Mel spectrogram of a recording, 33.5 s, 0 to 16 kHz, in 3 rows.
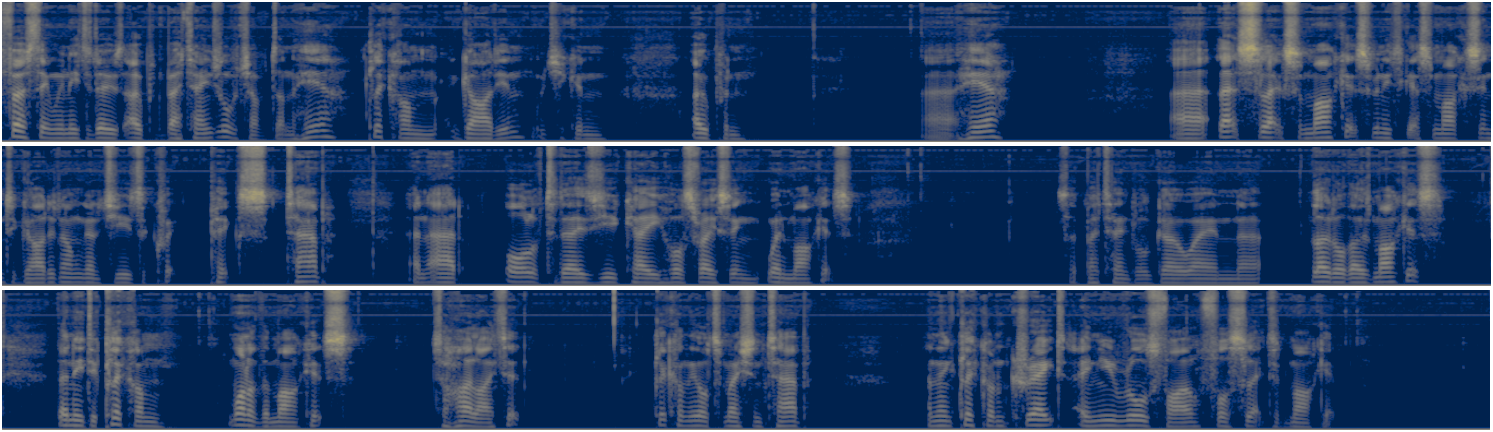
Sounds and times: Speech: 0.0 - 4.6, 5.2 - 5.6, 6.9 - 7.6, 8.8 - 17.6, 19.1 - 22.0, 22.8 - 25.0, 25.6 - 26.3, 27.2 - 28.4, 29.3 - 32.4.

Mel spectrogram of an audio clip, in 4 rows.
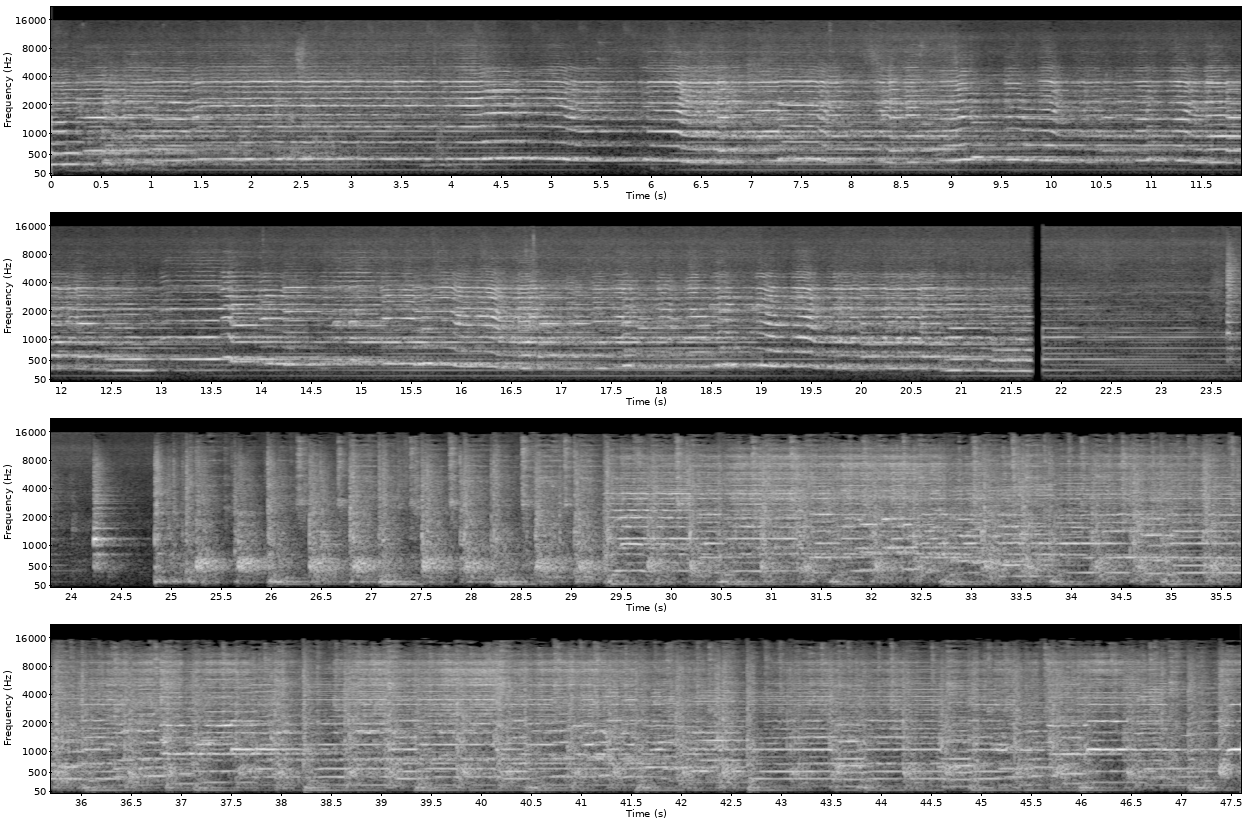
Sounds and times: Violin, fiddle: 0.0 - 23.4, 29.4 - 47.6
String section: 0.0 - 24.8, 26.7 - 47.6.

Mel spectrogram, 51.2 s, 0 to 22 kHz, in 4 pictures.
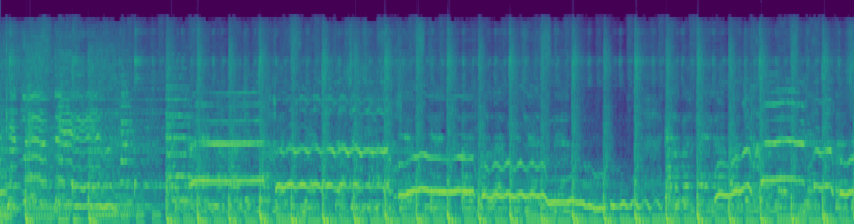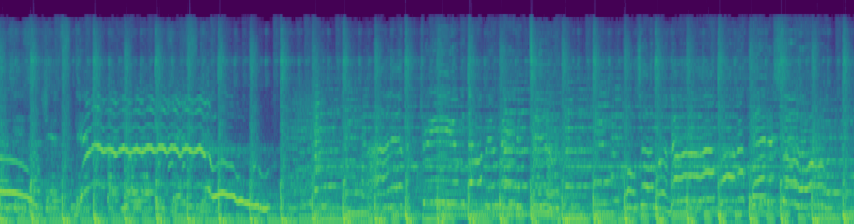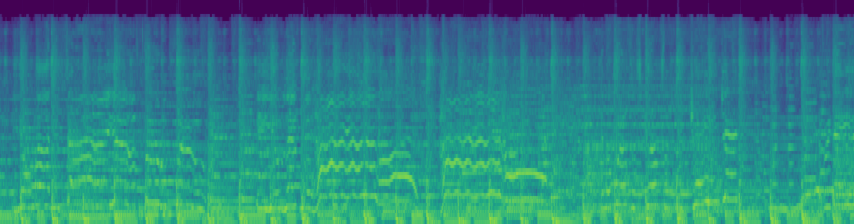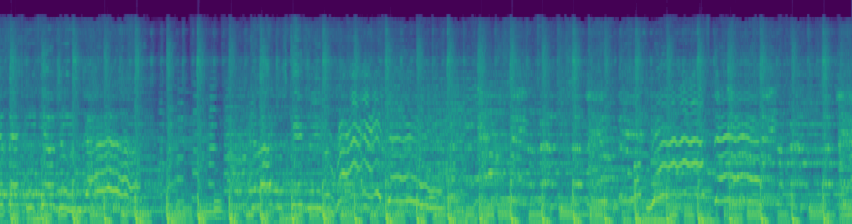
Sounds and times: Singing: 0.0 - 40.9, 41.8 - 51.2
Hip hop music: 0.0 - 51.2.

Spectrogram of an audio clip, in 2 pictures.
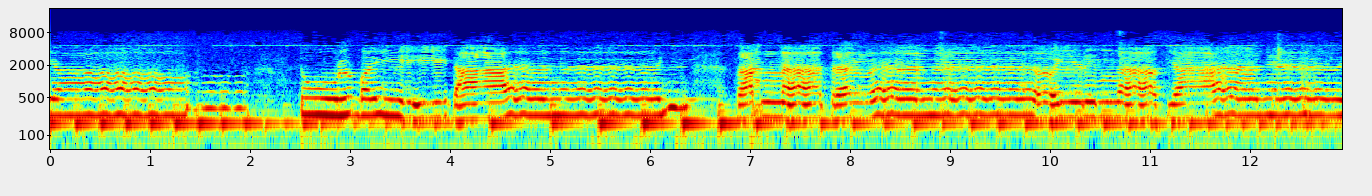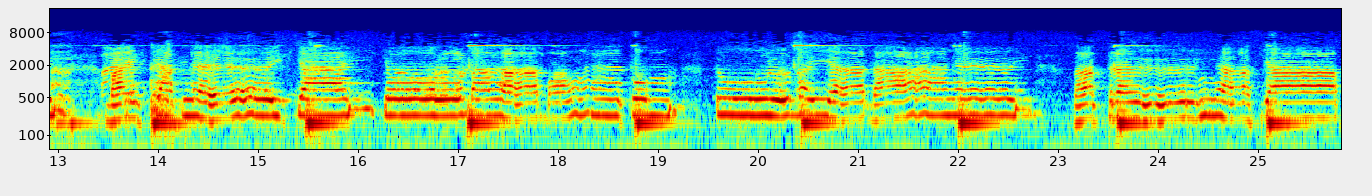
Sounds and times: Music: 0.0 - 21.2, 21.9 - 22.8, 23.4 - 25.8.

